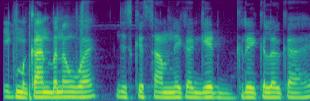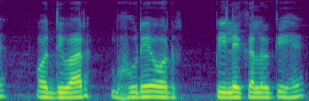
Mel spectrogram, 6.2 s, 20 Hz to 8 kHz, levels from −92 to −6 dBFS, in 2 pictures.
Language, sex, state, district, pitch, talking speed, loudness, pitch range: Hindi, male, Uttar Pradesh, Lalitpur, 145 Hz, 205 wpm, -19 LUFS, 145-155 Hz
